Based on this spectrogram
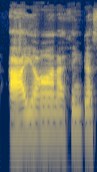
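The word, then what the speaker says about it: AION: I am also interested in the Lami ion.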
